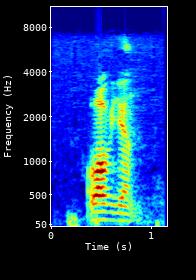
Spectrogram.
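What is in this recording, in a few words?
"ловйӧн", Komi, male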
